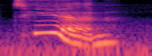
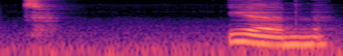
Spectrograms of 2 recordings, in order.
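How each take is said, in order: First: Said in the usual way. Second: T alone, long pause, low "in"; segmented sounds. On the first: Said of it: "you will blend the sounds". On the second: Shown as a demonstration. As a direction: split tin into T and "in". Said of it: "I will say the sounds in a word".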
